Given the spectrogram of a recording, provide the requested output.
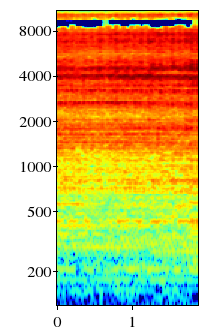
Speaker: now you can hear the chatter because i'm going across all these different types of timbers we're going from different density to different density so that way it doesn't quite cut as clean as if it's the same timber just going the side grain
